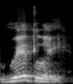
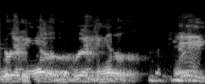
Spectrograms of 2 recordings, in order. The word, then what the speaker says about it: Ridley: It is Ridley. R-I-D. Ridley. Y. Yeah. So if Jeff pronounces it because he always adds ER at the end of every word, it'd be Riddler. Yeah.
